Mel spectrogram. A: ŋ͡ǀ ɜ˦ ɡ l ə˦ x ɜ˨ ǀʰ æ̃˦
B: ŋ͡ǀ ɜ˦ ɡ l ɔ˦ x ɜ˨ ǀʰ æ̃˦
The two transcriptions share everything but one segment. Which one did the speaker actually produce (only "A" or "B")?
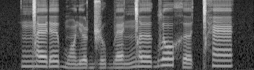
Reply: B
